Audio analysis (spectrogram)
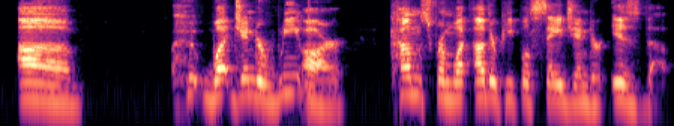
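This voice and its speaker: Bright and sharp in tone, a man with an American accent and a high voice speaks with lively intonation. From Texas. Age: 40s. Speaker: livestreamer. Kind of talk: casual chat.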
